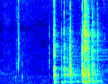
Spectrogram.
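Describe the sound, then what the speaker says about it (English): Pink craft scissors snip through a small strip of yarn beside a creek while fly fishing, producing a few quick, close, crisp snipping clicks that follow a quiet stretch. "You cut yourself a little strip of yarn here."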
